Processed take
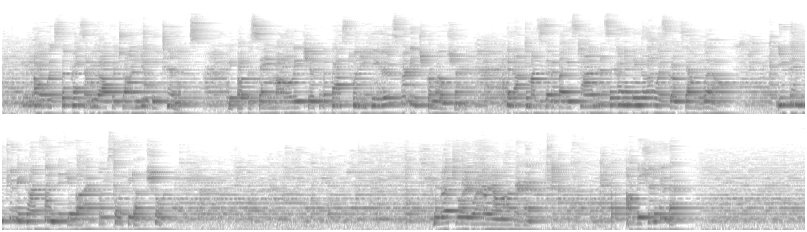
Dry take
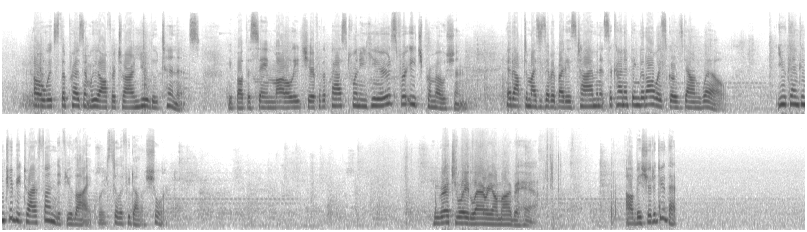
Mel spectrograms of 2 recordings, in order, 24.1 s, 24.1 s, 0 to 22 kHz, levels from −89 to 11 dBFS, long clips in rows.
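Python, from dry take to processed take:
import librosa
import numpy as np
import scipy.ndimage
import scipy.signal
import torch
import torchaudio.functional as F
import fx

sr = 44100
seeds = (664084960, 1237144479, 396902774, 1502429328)

y = fx.transient(x, sr, attack_db=1, sustain_db=-6)
y = fx.resonator_bank(y, sr, root=58, chord='major', decay_s=0.72)
y = fx.band_squash(y, sr, depth_pct=70)
y = F.gain(torch.from_numpy(y), 11.5).numpy()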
